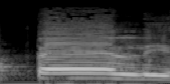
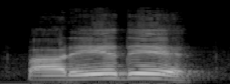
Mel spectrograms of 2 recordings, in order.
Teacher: É aberto, ó. Então nós temos aqui o timbre aberto, é o e o timbre fechado, e o.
